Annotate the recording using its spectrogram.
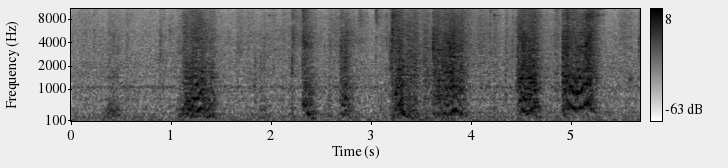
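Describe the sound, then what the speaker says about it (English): A zipper on a LoveSac package is pulled open in a series of short raspy zipping bursts, close and fairly loud, with brief pauses between the tugs and no speech. "So let me try to find the zipper."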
